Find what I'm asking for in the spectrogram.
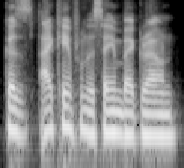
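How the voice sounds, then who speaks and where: Man with Fiji Indian accent, Fiji Hindi native speaker. Lower-pitched, crisp delivery for conversational panel talk. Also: little pitch movement, normal speed, a little mellow, no echo. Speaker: real estate agent and lender on a panel.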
